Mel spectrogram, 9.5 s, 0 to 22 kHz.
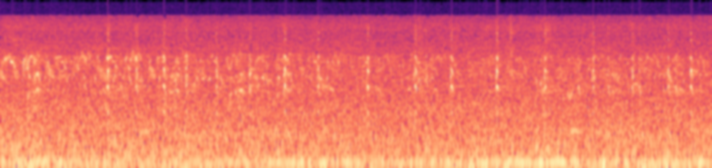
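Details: Common waxbills, an introduced escaped cage bird in Taiwan, foraging at the Old Iron Bridge wetland on 9 June 2023, give thin, high chips and tsips in quick, irregular runs over a steady low hum.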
